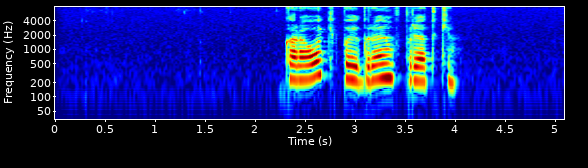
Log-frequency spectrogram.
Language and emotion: Russian, neutral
